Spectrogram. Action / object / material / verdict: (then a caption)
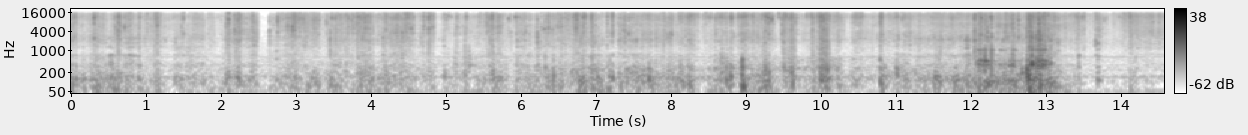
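scrape / tinsel pipe-cleaner toy spider / tinsel / none. A black and pink tinsel pipe-cleaner toy spider with a pom-pom body, resting on a table, is scratched and rubbed with long nails. Dense crinkling, rustling scratches run throughout, with soft low-heavy brushing. A brighter, louder burst of scratching comes near the end.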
